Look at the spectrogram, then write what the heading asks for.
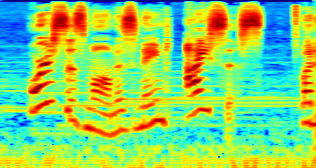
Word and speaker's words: Isis: probably yeah and about Asa horace's mom is named Isis but in ancient Egyptian it's pronounced closer to ISA or ASA hmm how do I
